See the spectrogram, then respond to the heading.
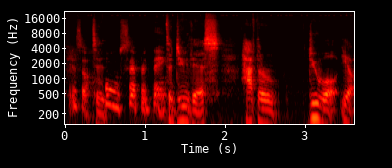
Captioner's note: none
